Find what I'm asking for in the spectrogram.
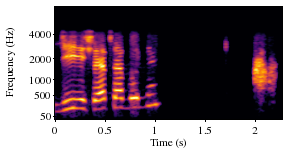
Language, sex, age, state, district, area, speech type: Urdu, male, 18-30, Uttar Pradesh, Lucknow, urban, conversation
